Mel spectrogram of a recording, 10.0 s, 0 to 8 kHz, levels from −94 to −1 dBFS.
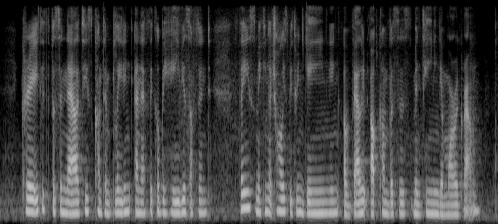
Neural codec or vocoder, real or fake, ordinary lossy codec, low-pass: none; real; AAC, 48 kbps; 7.2 kHz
